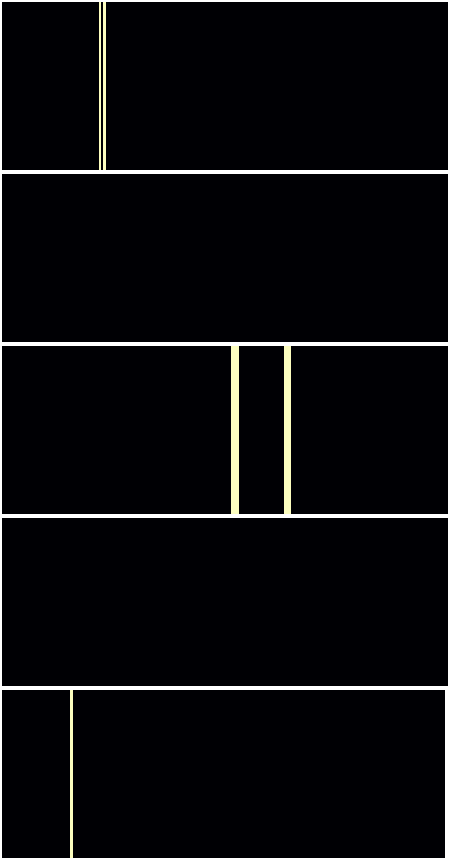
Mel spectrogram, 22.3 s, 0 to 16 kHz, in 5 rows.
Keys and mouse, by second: 0.0 middle click, 0.6 z, 0.9 right click, 2.2 right click, 3.0 middle click, 3.4 right click, 3.9 right click, 5.0 right click, 5.8 ctrl+middle click, 6.6 right click, 7.6 shift+middle click, 8.6 middle click, 9.0 ctrl+Tab, 9.9 ctrl+Tab, 11.5 shift+middle click, 12.2 Tab, 13.3 2, 13.8 alt+right click, 14.3 middle click, 16.2 ctrl+b, 21.5 middle click.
